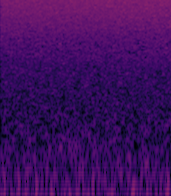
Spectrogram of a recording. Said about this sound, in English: the static continues unabated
